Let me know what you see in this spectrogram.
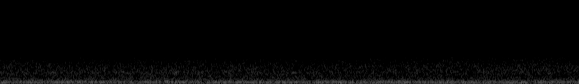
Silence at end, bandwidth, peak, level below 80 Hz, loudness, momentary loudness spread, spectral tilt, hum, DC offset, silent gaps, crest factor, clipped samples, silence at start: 0 s; 11 kHz; -44 dBFS; -62 dBFS; -57 LUFS; 1 LU; -7.5 dB/octave; none; under 0.1%; none; 12 dB; under 0.1%; 0 s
